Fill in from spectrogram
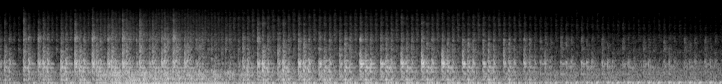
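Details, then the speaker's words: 1.5 BMC diesel narrowboat engine after glow plug replacement, 10 seconds preheat: catches and settles into an even, steady low idle clatter without stumbling; starts much better, less smoky and less lumpy than before. Normal diesel idle. "She's still a bit smoky, but it's better than it was. There we are, she starts up loads better now. Still a bit of smoke, but it wasn't as bad as it was before, and she seems to run a little less lumpy."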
